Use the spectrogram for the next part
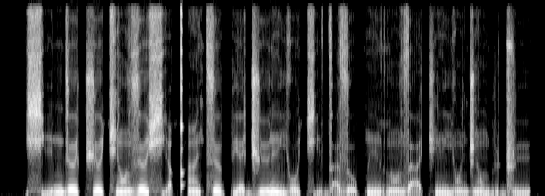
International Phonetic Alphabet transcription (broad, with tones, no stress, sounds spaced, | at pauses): ɕ ḭ˨ n d ø˦ t͡ʃ ø˧ t͡ɕ ɔ̃˨ z ø˦ ɕ ḭ˨ qʼ ĩ˨ t͡s ø˦ pʲ ɛ˧ d͡ʒ y˦ ɾ ĩ˨ j o˨ t͡ɕ ḭ˨ d a̰˨ z o̰˦ p ĩ˧ r ɔ̃˨ z a̰˦ t͡ʃ ĩ˧ j ɔ̃˨ d͡ʒ ɔ̃˦ b y˦ ɖ͡ʐ y˧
